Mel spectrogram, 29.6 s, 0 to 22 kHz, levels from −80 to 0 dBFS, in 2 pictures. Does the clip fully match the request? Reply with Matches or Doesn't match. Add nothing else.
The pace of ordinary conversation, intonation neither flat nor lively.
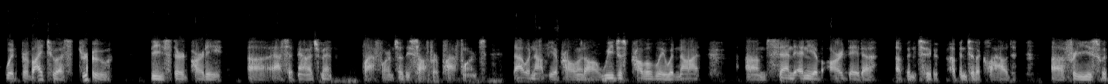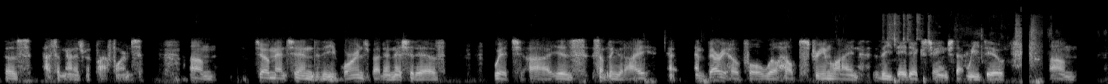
Doesn't match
